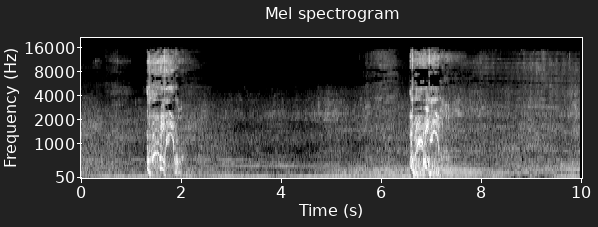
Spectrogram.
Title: me coughing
